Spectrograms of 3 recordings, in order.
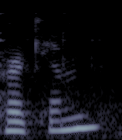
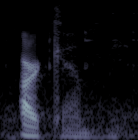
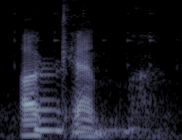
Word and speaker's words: Arkham: Harkim? Arkham. Arkham.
